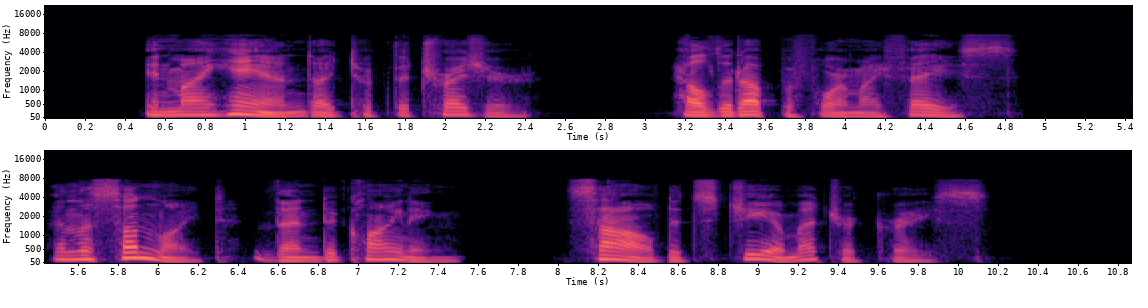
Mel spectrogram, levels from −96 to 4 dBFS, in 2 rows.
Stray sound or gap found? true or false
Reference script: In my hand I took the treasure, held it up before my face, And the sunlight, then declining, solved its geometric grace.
false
